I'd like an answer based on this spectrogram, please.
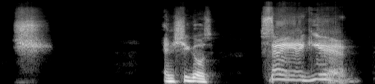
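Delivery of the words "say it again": mock loud, obnoxious voice, higher. Retelling a woman answering a girl who shushed her: imitating someone loud and obnoxious. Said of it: "she's being loud and obnoxious".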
